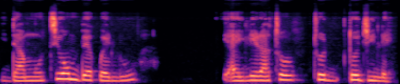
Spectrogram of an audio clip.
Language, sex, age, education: Yoruba, female, 15-29, tertiary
